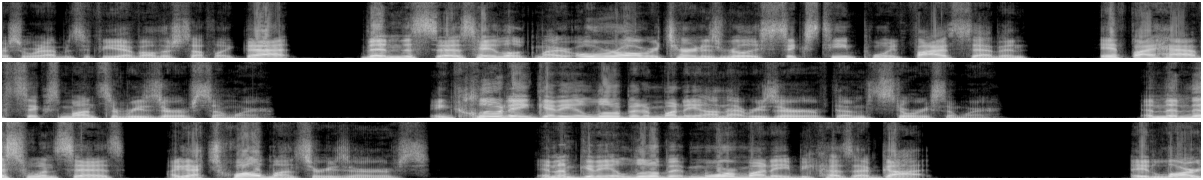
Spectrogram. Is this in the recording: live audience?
yes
